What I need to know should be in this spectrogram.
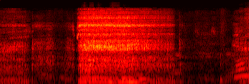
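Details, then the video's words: Dog making an odd sound: a drawn-out, low, moaning groan of about one second with a nasal, harmonic tone, preceded and followed by quieter sounds and a person speaking. "dog makes weird sound"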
